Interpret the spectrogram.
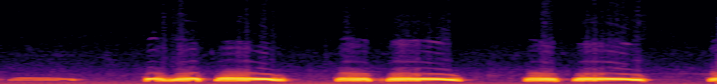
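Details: Spotted dove cooing to stimulate other doves to coo: repeated two-part phrases, a short throbbing note followed by a longer mellow coo that slides downward, about every one and a half seconds, with a faint softer coo at the start; quiet background.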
